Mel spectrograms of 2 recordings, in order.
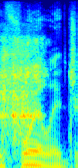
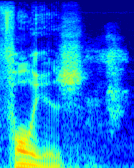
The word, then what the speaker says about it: foliage: You guys heard her say foilage, right? Not foliage, not foliage, but foilage. Love it when I'm vindicated in pronunciation.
